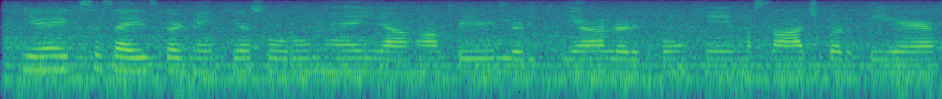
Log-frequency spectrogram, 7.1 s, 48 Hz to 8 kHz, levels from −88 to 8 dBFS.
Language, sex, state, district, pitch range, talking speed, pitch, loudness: Hindi, female, Rajasthan, Bikaner, 135-195 Hz, 120 wpm, 190 Hz, -17 LUFS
